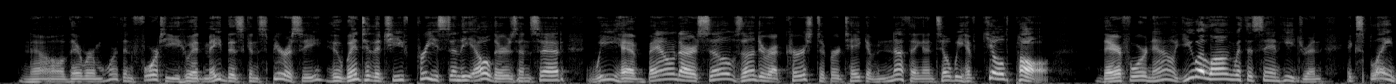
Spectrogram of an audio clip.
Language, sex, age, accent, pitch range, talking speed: English, male, 40-59, American, 145-220 Hz, 200 wpm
